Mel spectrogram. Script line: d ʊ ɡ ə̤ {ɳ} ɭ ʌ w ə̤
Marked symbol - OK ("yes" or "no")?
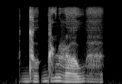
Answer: yes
